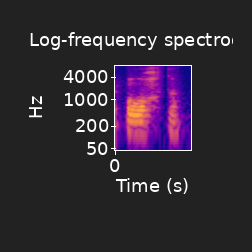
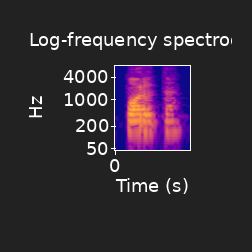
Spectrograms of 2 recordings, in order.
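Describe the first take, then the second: First: The R is a breathy fricative sound. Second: The R is a rolled, multiple-tap trill. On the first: "Você tem o é, que é o que eu uso" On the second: "Você tem o tape múltiplo"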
